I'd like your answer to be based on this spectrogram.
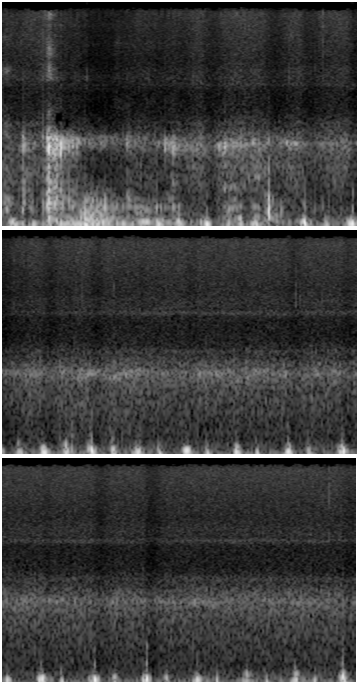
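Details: Simulated, role-play fast female heartbeat (tachycardia), a fairy tired after flying, heard with the head on her chest: heart thumping rapidly.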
